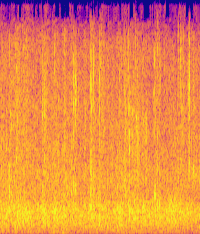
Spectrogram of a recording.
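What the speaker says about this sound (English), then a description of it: "Round of applause again." Audience applause at an awards dinner, a steady burst of many people clapping, fairly loud and uninterrupted across the brief stretch.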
